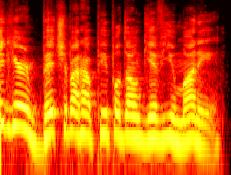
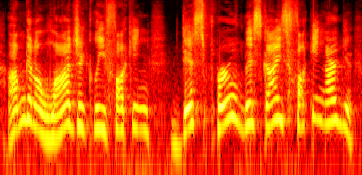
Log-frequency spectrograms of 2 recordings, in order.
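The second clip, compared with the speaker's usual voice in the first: higher, whiny know-it-all imitation; mock nerd voice; 7 semitones higher than usual. Mocking the rival as a smug nerd, higher and whiny. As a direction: sneer at him like a smug nerd. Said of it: "fucking nerd emoji".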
